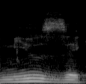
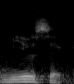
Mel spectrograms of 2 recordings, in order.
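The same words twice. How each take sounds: First: The middle consonant is a buzzing z sound. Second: The middle consonant is a hissing s sound. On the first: The speaker calls it right. "Z sound. It should be music" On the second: The speaker calls it wrong. "and not music"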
